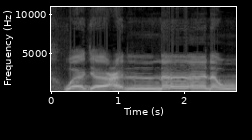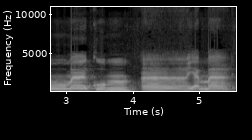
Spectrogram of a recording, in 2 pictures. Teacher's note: karena mimnya berharokat fathah dan vokalnya tidak jadi o, maka dia huruf yang tipis ya.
